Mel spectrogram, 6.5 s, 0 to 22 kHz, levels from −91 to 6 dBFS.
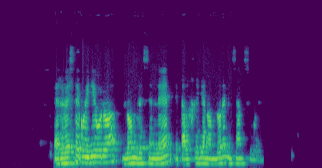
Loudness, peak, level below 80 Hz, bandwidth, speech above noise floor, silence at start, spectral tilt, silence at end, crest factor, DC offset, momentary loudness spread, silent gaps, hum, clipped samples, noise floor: -14 LUFS; -2 dBFS; -56 dBFS; 6.6 kHz; 75 dB; 1.1 s; -9.5 dB/octave; 1.2 s; 14 dB; under 0.1%; 9 LU; none; none; under 0.1%; -89 dBFS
